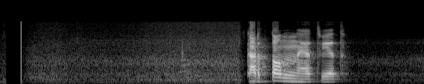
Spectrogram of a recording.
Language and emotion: Russian, neutral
